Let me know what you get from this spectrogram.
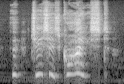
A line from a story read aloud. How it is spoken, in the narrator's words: Sophia shrieked without hearing what she said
